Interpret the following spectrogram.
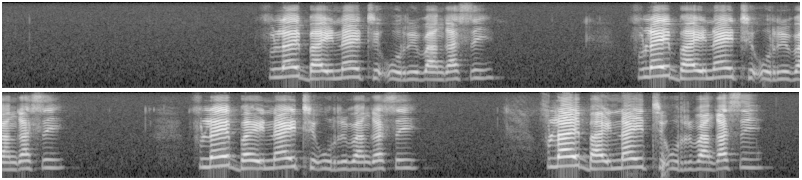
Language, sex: Venda, female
